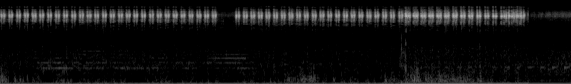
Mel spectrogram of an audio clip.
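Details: Great green bush-cricket singing outdoors: a very high, rapid buzzing chirr of fast pulses, with a brief break after two seconds, pausing near the end, with faint low background sounds.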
